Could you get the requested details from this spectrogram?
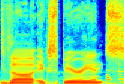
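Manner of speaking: dry, expressionless deadpan, level pitch. Delivering a joke line without mimicking the character: deadpan. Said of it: "the deadpan is what works".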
